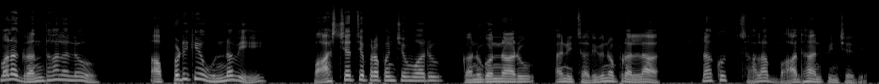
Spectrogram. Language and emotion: Telugu, sad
